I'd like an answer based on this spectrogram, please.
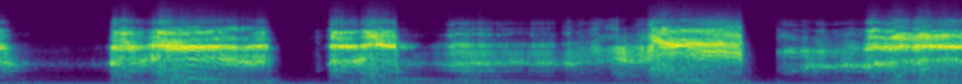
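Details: Pig squealing loudly in long, harsh, high-pitched screams lasting one to two seconds each, separated by short silences, with a softer wavering whine in between.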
